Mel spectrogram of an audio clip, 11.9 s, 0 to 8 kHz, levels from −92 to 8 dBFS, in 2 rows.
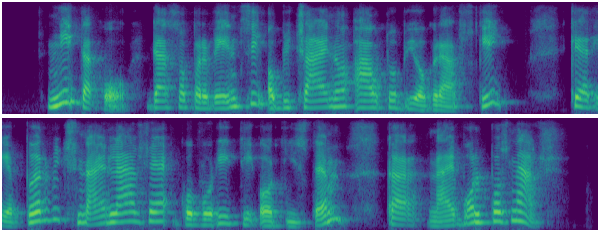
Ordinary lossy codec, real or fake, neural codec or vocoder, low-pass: Opus, 16 kbps; fake; codec, 16 kHz, 4 kbps, FunCodec, trained on LibriTTS, 50 frames a second; 7.2 kHz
